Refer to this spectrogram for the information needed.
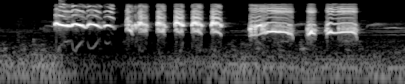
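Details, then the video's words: Orange-headed thrush with a 'crystal' voice, singing to stimulate silent birds: a loud wavering whistle, then a rapid series of rich harsh-edged notes and a couple of longer, fuller slurred phrases. "Gacornya ANIS MERAH Suara Kristal Bagus Untuk Pancingan Burung Lemas ataupun Macet"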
